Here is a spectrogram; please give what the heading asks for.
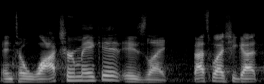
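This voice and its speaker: A man hosting a live cooking demo, upbeat and playful, quick with a joke. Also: mid-range voice, lively intonation. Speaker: host.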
